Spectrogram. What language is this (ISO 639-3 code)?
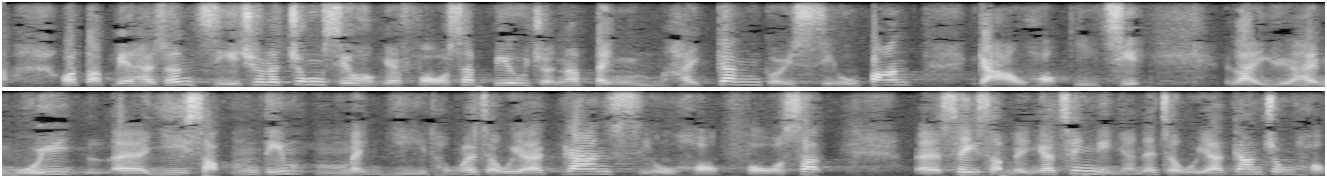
yue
